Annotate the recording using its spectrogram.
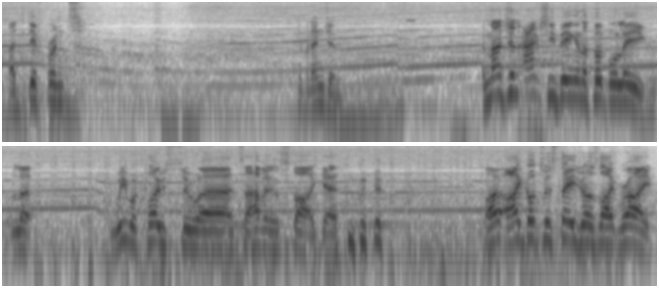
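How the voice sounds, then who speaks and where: Lively chatty man streaming a game. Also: on the high side, background noise. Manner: chatty, reads and answers viewer chat while racing. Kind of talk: casual live-stream chat while playing.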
